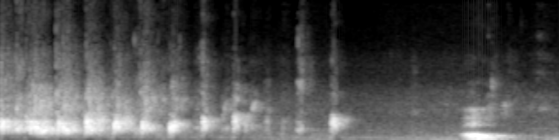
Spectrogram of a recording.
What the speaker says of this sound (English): please join me in giving a round of applause to this group for the work they have done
